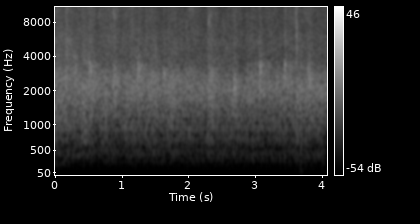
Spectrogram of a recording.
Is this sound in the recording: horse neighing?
no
